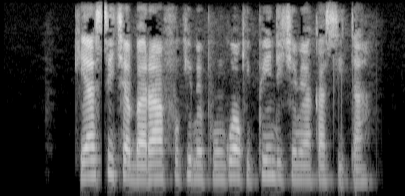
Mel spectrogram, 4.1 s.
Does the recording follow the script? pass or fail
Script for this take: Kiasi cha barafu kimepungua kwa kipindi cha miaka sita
fail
